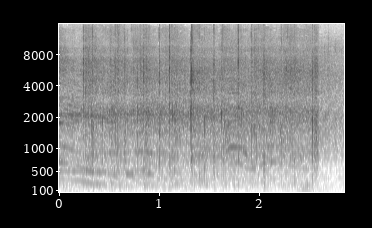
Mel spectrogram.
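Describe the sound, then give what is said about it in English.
A church audience applauding during a service. Crisp individual claps stand out through a busy wash of clapping, and voices sound underneath for the length of the short clip. “Can you give him one more good hand?”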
